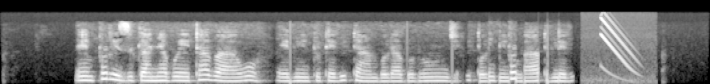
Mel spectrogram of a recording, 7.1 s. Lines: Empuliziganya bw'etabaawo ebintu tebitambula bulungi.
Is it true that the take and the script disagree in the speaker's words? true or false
true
